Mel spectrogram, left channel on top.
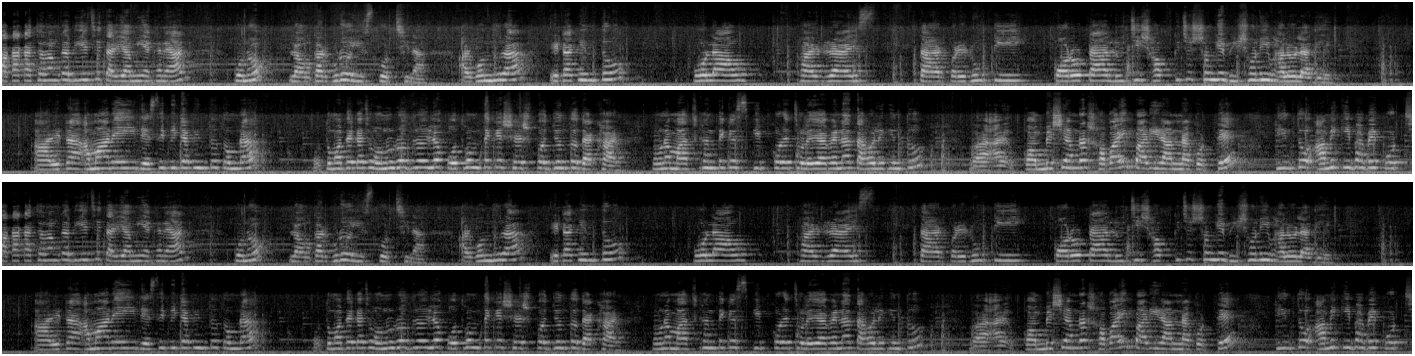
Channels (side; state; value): right; quieter; 6.4 dB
